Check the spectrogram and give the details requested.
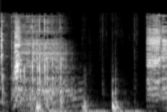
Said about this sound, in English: Well, do we have to give you the audio sting of you walking out the door, or do we not do that for this segment?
